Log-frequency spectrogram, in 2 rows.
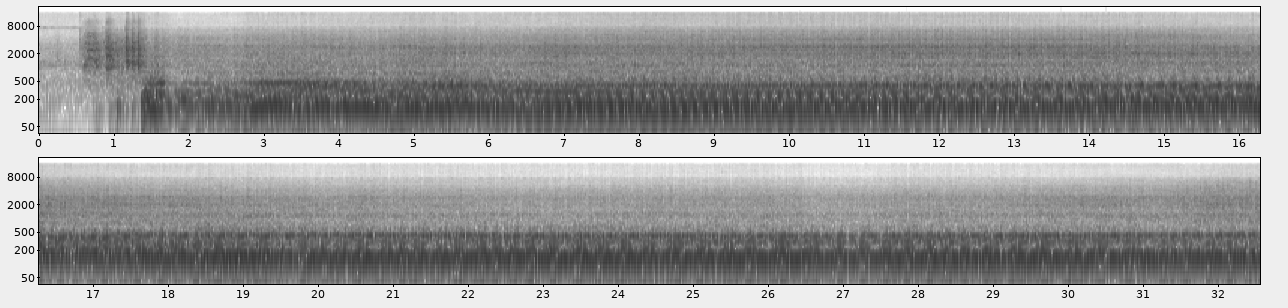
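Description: Benelli TNT 600's inline-four engine with an aftermarket performance exhaust cranks on the electric starter for under a second, catches with a short loud flare, and settles into a steady idle to warm up. It has been started after sitting unused for a long time.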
